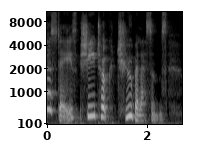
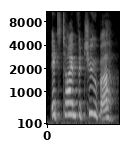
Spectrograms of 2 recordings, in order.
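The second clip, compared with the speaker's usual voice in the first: flustered nanny; 6 semitones higher, 4 dB louder than usual. A narrator's reading.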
